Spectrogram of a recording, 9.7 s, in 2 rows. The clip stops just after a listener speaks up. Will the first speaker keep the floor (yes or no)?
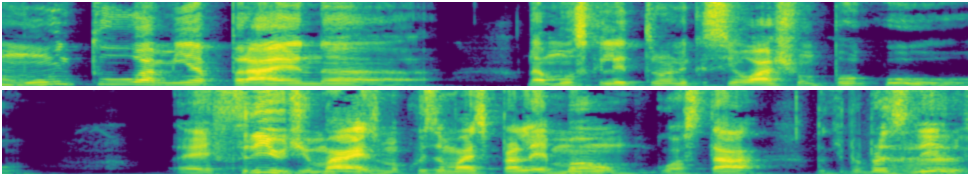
no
